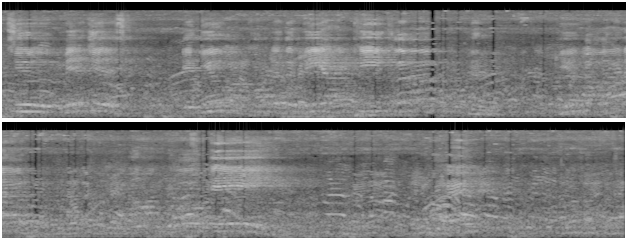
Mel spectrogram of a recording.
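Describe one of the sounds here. Men talk nearby.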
